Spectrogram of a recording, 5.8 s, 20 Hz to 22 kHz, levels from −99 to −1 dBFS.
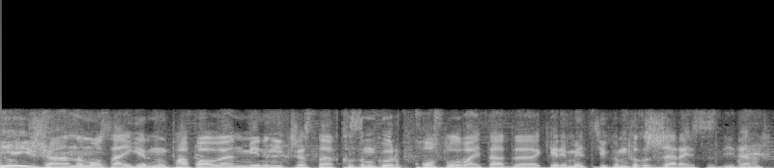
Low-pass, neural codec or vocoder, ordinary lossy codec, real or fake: none; none; none; real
